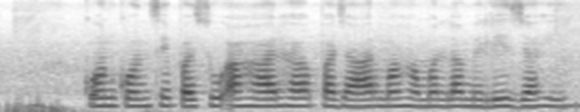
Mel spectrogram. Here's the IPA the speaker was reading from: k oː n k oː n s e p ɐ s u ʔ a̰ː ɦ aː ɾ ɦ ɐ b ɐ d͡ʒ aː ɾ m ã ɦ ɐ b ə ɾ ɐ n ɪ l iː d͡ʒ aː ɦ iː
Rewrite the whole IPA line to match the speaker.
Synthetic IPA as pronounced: k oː n k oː n s e p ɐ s u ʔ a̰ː ɦ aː ɾ ɦ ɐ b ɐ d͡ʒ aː ɾ m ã ɦ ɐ m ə l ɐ m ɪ l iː d͡ʒ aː ɦ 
